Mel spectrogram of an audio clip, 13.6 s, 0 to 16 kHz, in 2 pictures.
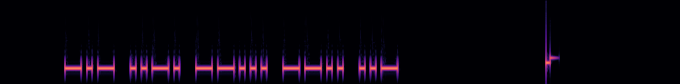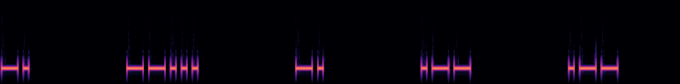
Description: Morse code, heard as a keyed tone, about 22 wpm, spaced as for 11 wpm, 700 Hz. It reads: KF7ZU N7NWW
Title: USA Call Signs - 5 Characters - 6x Character Spacing - 22wpm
